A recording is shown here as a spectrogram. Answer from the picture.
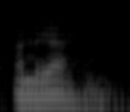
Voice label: "aneai", Yawa; waves; unat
